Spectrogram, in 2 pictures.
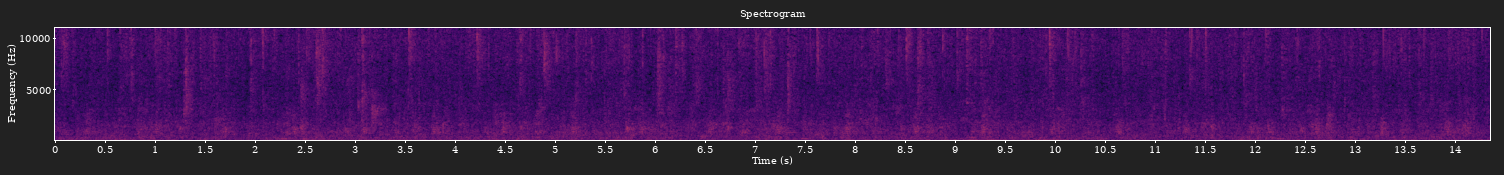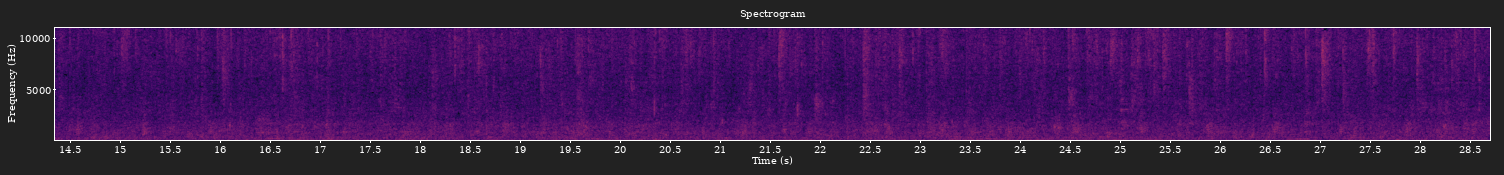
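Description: Steady rain, a dense even patter of drops, with a faint low hum that comes and goes underneath.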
